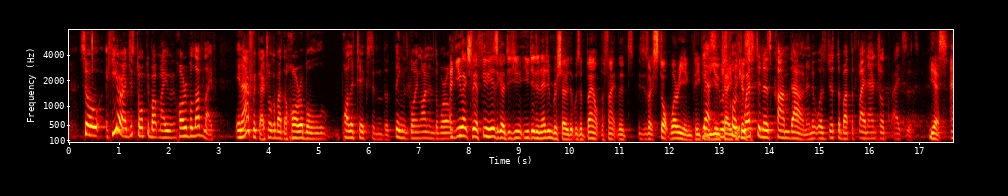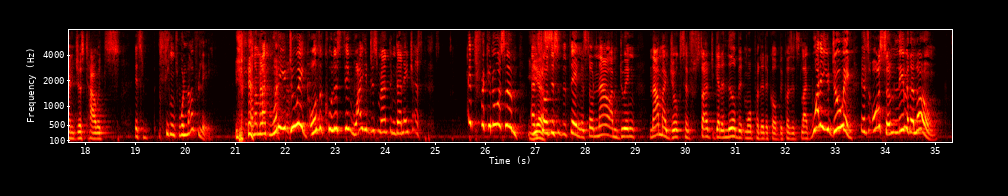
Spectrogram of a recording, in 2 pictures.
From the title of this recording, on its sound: Live at Darlington Comedy Festival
